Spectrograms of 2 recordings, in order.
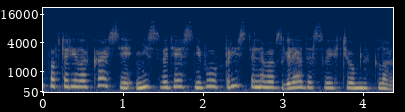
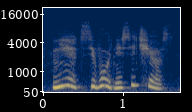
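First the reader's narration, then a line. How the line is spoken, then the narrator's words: Forceful exclamation. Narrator (Russian): с силой воскликнула она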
